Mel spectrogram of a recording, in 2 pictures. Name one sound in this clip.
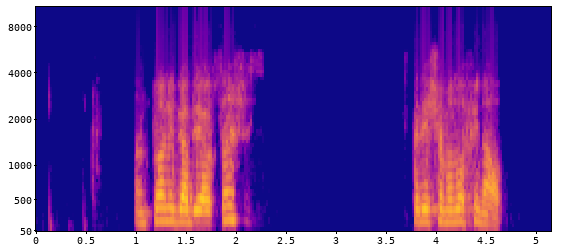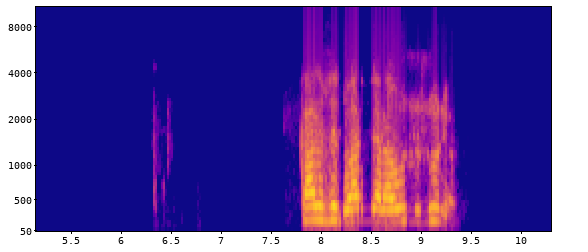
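A man speaks in short phrases through an online call.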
